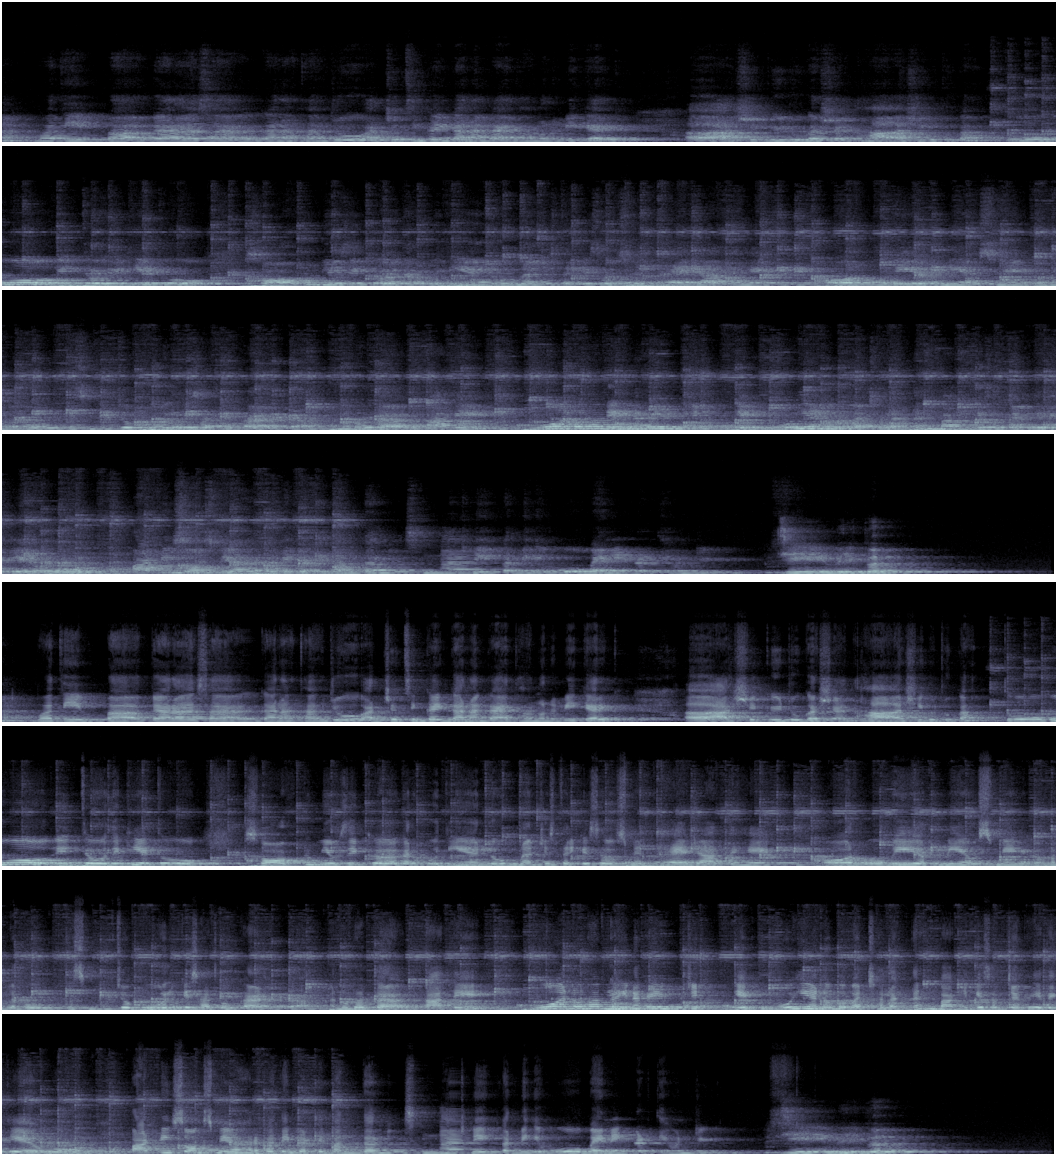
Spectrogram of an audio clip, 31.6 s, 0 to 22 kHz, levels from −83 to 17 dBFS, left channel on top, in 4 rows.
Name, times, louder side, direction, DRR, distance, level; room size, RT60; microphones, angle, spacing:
voice 1, 0.0-13.7 14.1-19.4 19.8-29.1 29.4-29.5, right 3 dB, 65° right, 5 dB, 0.3 m, -21 dB
sound 1, 7.4-26.3, equal, 45° right, 0.9 m, -27 dB
voice 2, 29.5-30.3, right 1 dB, 50° left, -1 dB, 0.6 m, -21 dB
3.8 x 2.1 x 3.1 m, 1.4 s
head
